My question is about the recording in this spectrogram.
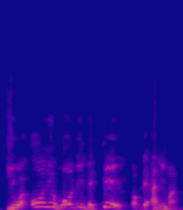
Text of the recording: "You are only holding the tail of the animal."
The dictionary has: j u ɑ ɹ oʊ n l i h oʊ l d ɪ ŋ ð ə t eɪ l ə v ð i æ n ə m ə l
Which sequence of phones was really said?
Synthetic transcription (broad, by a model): j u ɑ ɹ oʊ n l i h oʊ l d ɪ ŋ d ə t eɪ l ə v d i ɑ n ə m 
